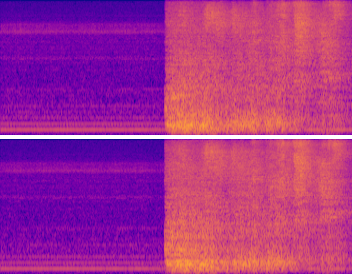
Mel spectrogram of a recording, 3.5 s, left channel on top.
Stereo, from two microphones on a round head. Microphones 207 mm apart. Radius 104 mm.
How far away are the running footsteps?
About 3 m.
